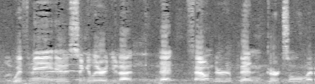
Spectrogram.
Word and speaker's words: Ben Goertzel: With me is SingularityNET founder Ben Goertzel. Am I pronouncing that right? That's right, Ben Goertzel.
